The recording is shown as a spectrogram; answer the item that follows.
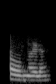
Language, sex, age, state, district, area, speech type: Marathi, female, 45-60, Maharashtra, Nanded, urban, conversation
